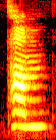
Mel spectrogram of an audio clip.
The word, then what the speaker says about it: thumb: Thumb, B is silent. Shh, no sound. He's just there, but he doesn't make a sound.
